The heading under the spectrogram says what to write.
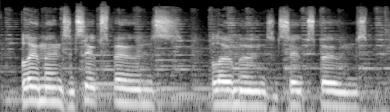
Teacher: with very fronted Goose vowels blue moons and soup spoons but they'll get less and less fronted the further west I go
